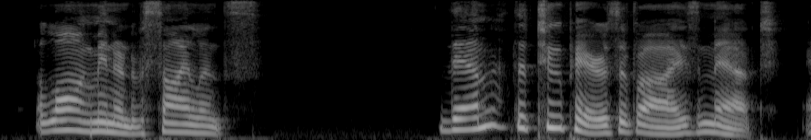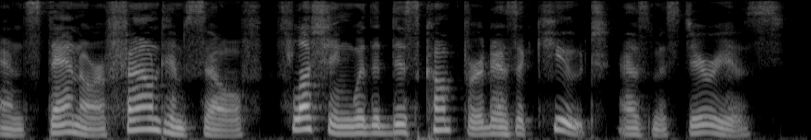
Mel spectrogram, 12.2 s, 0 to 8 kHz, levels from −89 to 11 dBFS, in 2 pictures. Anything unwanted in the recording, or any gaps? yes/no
no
